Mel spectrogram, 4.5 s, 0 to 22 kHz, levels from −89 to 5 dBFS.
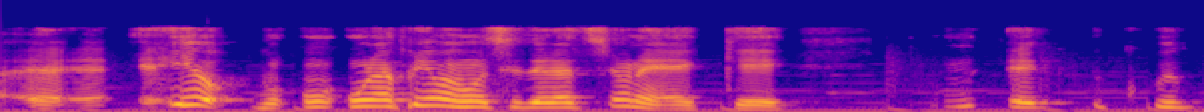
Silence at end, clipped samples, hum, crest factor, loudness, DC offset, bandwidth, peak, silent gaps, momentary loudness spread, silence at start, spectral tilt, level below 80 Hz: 0 s; under 0.1%; none; 18 dB; -18 LUFS; under 0.1%; 8.4 kHz; 0 dBFS; none; 11 LU; 0 s; -4.5 dB/octave; -46 dBFS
